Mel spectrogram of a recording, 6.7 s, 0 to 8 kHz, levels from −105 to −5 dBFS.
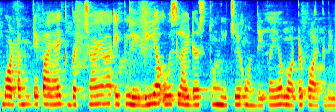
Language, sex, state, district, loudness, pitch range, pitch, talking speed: Punjabi, female, Punjab, Kapurthala, -18 LUFS, 200-220 Hz, 210 Hz, 190 wpm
